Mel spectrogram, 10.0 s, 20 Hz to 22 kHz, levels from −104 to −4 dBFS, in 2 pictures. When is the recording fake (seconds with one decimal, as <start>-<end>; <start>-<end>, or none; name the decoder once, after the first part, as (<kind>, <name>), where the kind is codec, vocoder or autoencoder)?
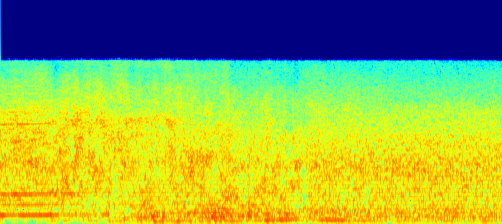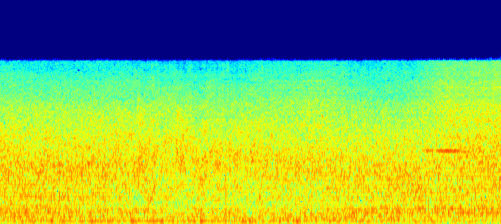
0.5-3.1 (codec, HILCodec); 6.3-7.6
